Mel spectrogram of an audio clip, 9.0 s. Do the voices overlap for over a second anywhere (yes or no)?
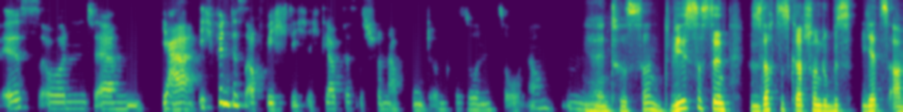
no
